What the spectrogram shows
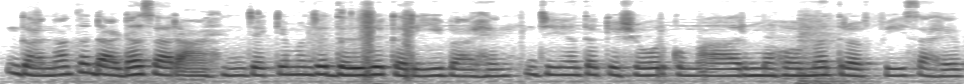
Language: Sindhi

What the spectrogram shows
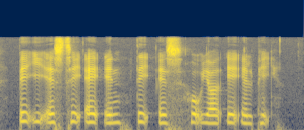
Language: Danish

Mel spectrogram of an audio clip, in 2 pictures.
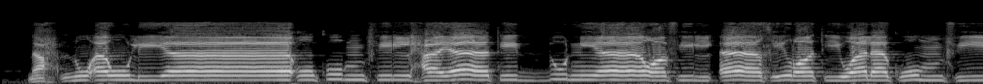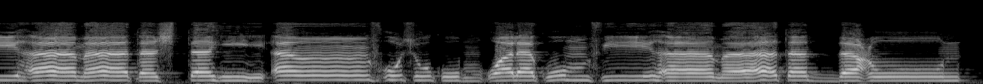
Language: Arabic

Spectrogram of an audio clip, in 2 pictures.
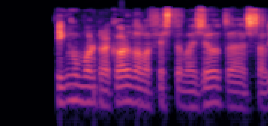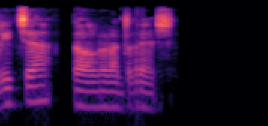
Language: Catalan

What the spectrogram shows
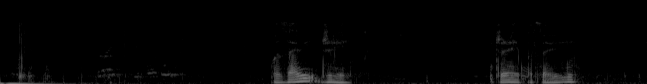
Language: Russian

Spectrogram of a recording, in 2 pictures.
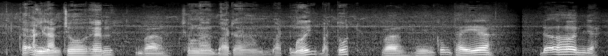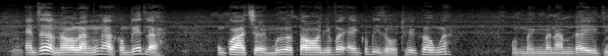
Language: Vietnamese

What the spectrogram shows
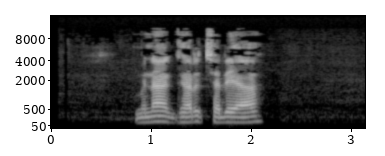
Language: Dhatki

